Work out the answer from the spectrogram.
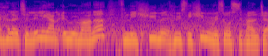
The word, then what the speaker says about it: Uwimana: Let's say hello to Lilian Uwimana, who's the Human Resources Manager at the Diversity Business Incubator.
